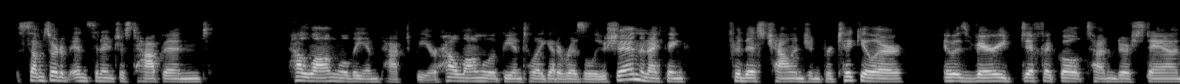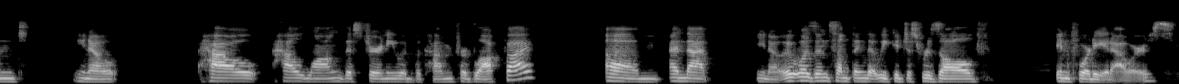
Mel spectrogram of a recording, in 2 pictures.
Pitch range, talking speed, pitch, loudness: 135-160 Hz, 165 wpm, 145 Hz, -19 LUFS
